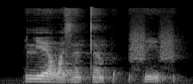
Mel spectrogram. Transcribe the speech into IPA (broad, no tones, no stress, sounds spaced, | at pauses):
lʲ e lˠ ɪ z ə̃ t ə̃ p | f i f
